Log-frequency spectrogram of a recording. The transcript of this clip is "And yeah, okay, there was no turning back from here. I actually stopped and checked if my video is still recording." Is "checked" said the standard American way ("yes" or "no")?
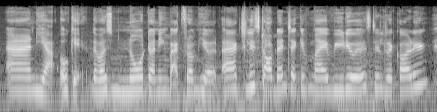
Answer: no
